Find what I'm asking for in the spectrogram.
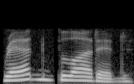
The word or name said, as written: red-blooded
